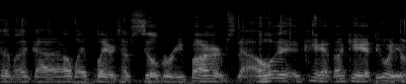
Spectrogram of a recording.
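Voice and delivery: whiny griping. Mocking players who complain about a card: imitating people complaining. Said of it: "everyone bitches about it".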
